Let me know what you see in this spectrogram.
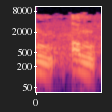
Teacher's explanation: مخرجها من رأس اللسان حينما يصطدم بلثة الثنايا العليا أر، ومع هذا نجد ظهر اللسان يشارك رأس اللسان في إخراجها، فسميت منحرفة لعدم اقتصارها على رأس اللسان ومشاركة ظهر اللسان لها، فقالوا هذه منحرفة. · Term: الراء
